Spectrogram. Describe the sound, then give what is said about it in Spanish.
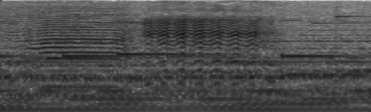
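A goat bleats loudly in one long, wavering cry that lasts nearly two seconds, with no voices around it. “Según lo que sé, vivía solo, sin esposa ni hijos sin ninguna compañía más que esas horribles cabras.”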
